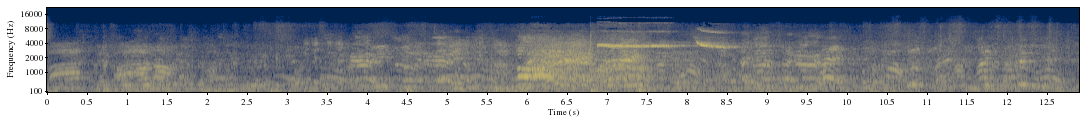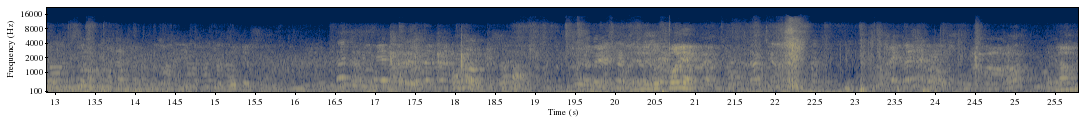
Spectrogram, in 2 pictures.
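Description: Men shout to each other across an open field, heard from a distance.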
